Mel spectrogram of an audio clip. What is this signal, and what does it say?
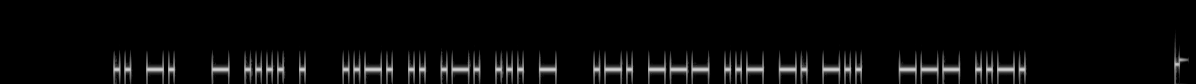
Morse code, heard as a keyed tone, about 22 wpm, 700 Hz. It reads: IN THE FIRST ROUND OF
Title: Sets of 5 Words Encore 22wpm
